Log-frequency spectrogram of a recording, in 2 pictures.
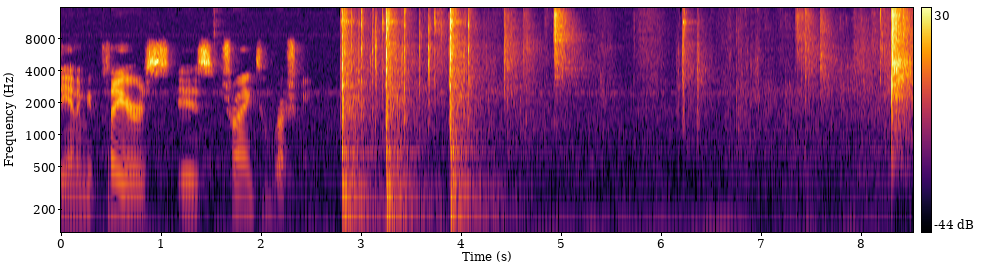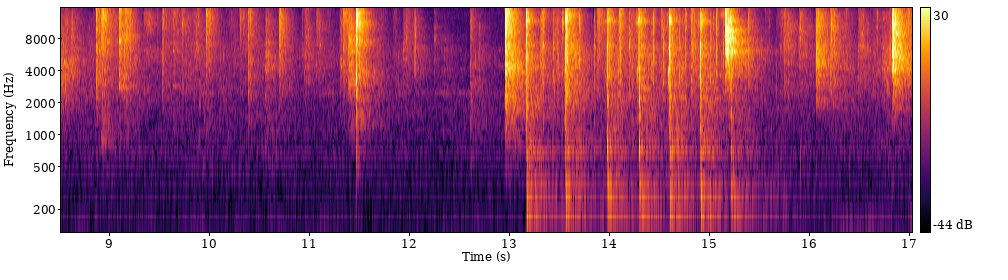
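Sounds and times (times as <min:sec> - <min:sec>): airsoft gunfire: 0:02.8 - 0:04.5, 0:13.0 - 0:15.8.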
